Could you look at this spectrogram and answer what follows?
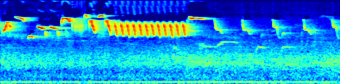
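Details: A lively Eurasian wren (Troglodytes troglodytes) in early morning in March at a farm in Letchworth sings very loudly, answering a nearby wren from its territory: a high-pitched burst with a fast rattling trill, then sharp scattered notes, over a low steady hum.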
